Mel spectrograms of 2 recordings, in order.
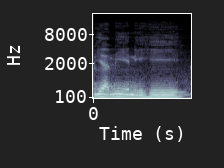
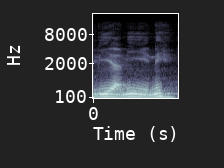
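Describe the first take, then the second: First: The final syllable ends in a lengthened vowel. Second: The final vowel is dropped, ending on a consonant. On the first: The reading continues on into the next word. The speaker calls it wrong. "bukan biyaminihi kalau waqaf berhenti" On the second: The reading stops at this word. The speaker calls it right. "tapi biyaminih kita matikan"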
